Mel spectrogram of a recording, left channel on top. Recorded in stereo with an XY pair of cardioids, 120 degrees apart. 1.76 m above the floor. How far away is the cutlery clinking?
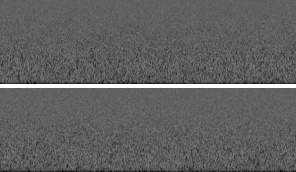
No cutlery clinking in this recording.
